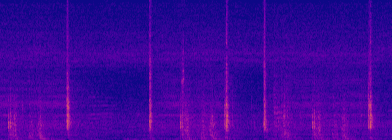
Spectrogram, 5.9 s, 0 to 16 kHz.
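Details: 1957 GMC truck fitted with a Bosch Icon wiper blade on a Rain-X-treated windscreen: soft rubbery swishes about once a second as the blade crosses the glass, with no chatter or squeal. It is a normal, clean sweep.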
